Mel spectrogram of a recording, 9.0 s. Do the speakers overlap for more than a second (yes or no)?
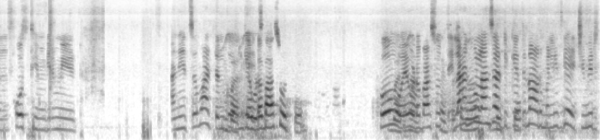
yes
